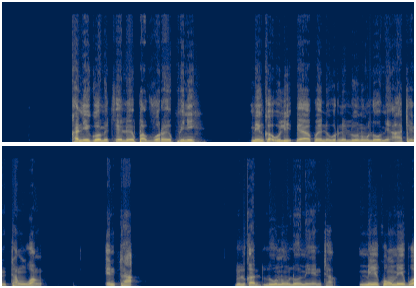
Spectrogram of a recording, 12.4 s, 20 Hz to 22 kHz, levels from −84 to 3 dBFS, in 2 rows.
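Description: At 0.57 s and 5.52 s the speech skips ahead by around 10 ms each time. That's likely a dropped buffer (overrun), where the input overwrote a chunk before it got read. From 6.73 to 7.75 s, repeated packet loss makes the speech choppy. Holes up to 120 ms get patched by stretching the preceding sound, which covers about 40% of that stretch. At 9.81 s another likely dropped buffer jumps the speech forward by roughly 20 ms.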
